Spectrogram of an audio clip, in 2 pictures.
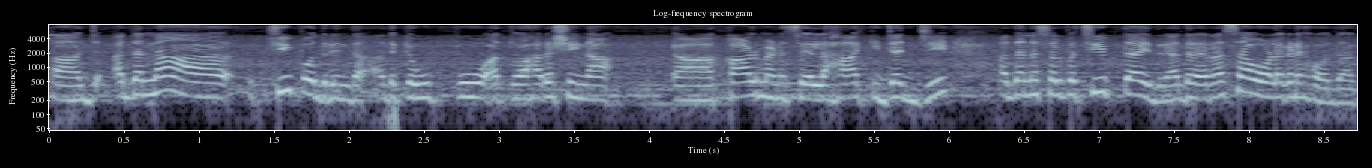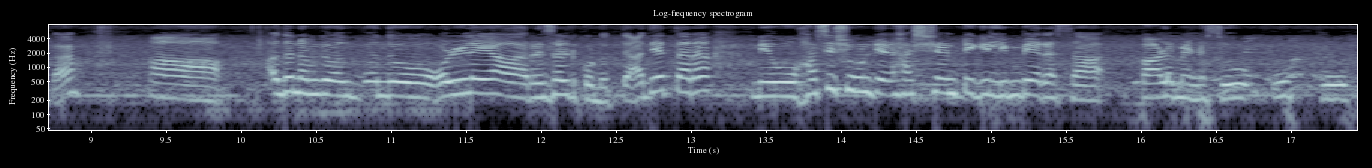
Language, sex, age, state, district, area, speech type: Kannada, female, 30-45, Karnataka, Udupi, rural, spontaneous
